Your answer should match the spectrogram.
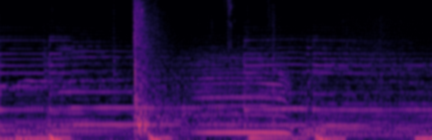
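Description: A cow in the video game RimWorld moos in several long, loud bellows that rise and fall, standing out over steady game sounds and a faint background tone.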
